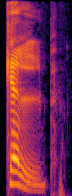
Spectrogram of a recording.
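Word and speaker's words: كلب: Qalb, and another word kalb. Qalb, it means heart. Kalb, it means dog. So pay attention when you pronounce the letter, because you could change the meaning of the word.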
